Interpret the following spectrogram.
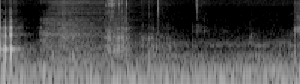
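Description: Faint, soft handling sounds of fingers pressing a small clay rose onto the handle of a clay spoon, a few light touches over a low steady room hum.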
